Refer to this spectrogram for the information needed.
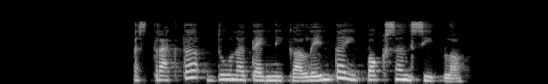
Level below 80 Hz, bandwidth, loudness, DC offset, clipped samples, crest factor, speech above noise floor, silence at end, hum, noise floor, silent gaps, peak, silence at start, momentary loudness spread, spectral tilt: -58 dBFS; 8 kHz; -17 LUFS; under 0.1%; under 0.1%; 16 dB; 69 dB; 0.85 s; none; -85 dBFS; none; -2 dBFS; 1.35 s; 9 LU; -5.5 dB/octave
